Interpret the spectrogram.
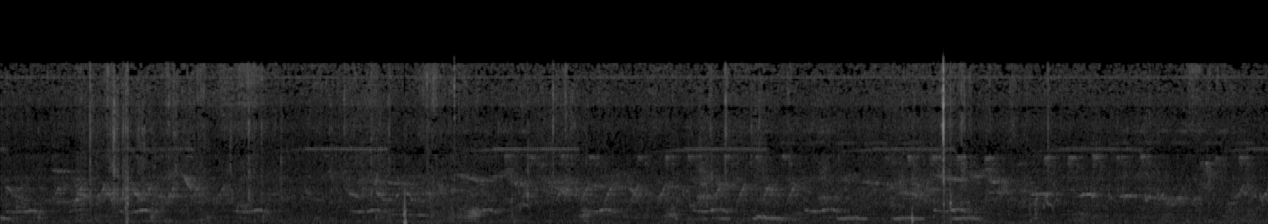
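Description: Faint bird calls: short chirping notes repeated one or two times a second, with a few sharp clicks, the loudest about five seconds in.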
